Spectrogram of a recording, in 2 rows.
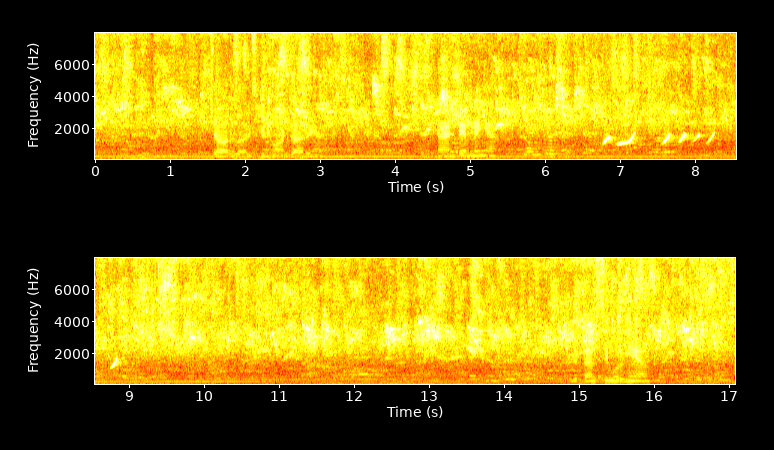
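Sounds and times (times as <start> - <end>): birds chattering and squawking: 0.0 - 17.0
rising whistled chirps: 6.8 - 8.9.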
